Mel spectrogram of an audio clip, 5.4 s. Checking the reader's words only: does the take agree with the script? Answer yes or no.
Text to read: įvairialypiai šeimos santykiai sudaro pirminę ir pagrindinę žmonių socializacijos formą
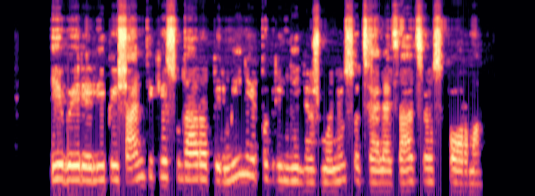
no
